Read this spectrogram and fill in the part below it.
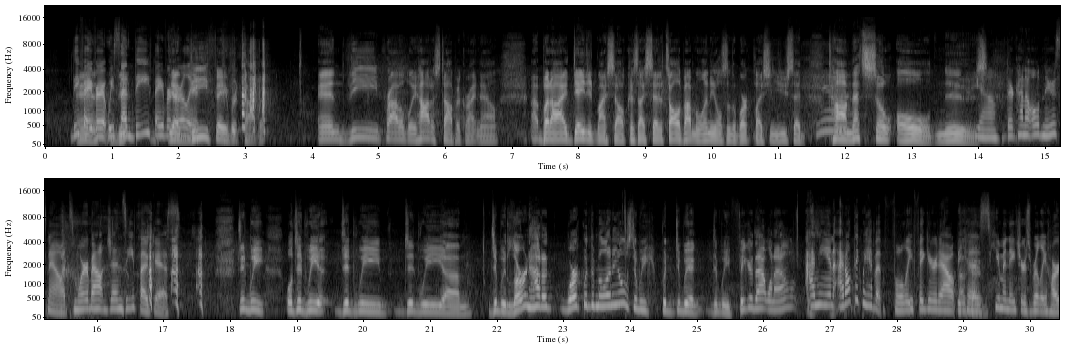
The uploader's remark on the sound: This and the following segments were recorded at this year’s annual JMI Small Business Leadership Conference hosted at Loews Sapphire Falls Resort . This and the following segments were recorded at this year’s annual JMI Small Business Leadership Conference hosted at Loews Sapphire Falls Resort .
